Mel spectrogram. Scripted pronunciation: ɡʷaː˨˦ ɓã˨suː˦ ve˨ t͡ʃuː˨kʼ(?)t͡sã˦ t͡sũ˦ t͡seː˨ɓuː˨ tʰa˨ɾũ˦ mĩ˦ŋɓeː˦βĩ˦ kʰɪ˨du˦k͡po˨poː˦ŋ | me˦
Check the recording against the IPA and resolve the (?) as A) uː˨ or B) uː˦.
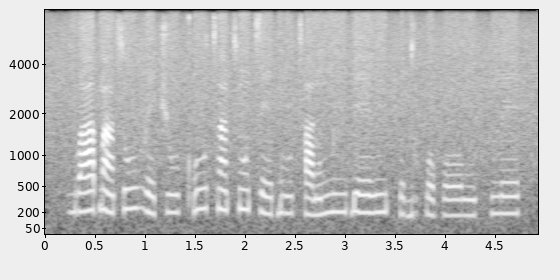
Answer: B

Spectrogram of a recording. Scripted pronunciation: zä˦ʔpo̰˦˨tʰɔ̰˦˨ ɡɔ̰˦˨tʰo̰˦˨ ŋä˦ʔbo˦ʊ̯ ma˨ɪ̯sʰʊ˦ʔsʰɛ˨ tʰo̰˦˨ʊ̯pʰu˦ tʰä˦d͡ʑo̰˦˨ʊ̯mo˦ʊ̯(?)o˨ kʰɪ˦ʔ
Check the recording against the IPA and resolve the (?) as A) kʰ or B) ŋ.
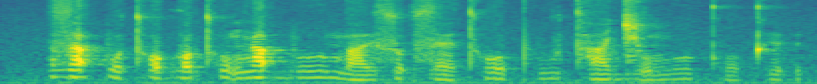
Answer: A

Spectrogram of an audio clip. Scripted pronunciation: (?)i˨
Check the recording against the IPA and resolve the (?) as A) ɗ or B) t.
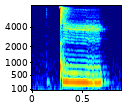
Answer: B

